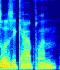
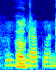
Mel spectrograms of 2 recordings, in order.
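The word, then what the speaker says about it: Lizzy Caplan: And I love Lizzie Kaplan. I think that's, I'm saying her name right, aren't I? It is Lizzie Kaplan. – Yeah. Lizzie Kaplan.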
